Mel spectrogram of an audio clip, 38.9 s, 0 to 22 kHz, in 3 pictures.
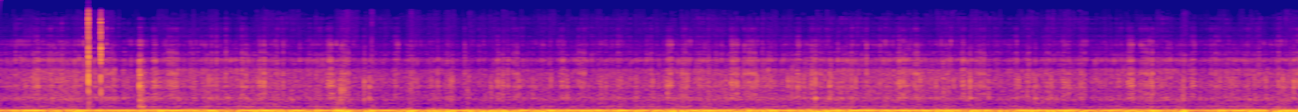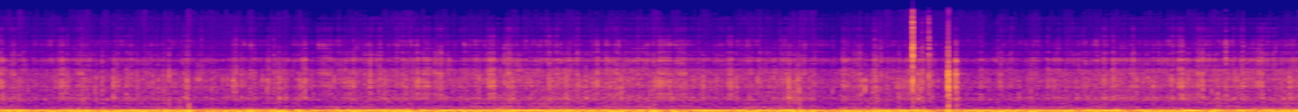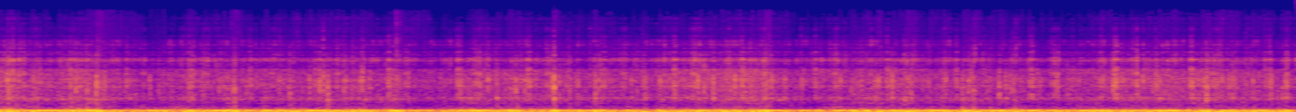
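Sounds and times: bike rattling: 0.0 - 38.9
wind and tyres on dirt rumble: 0.0 - 38.9
sharp click: 0.8 - 1.2, 22.0 - 22.6.

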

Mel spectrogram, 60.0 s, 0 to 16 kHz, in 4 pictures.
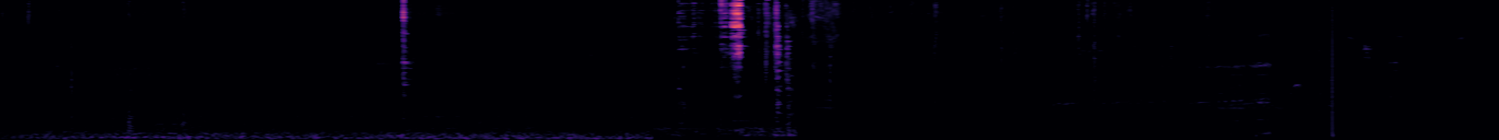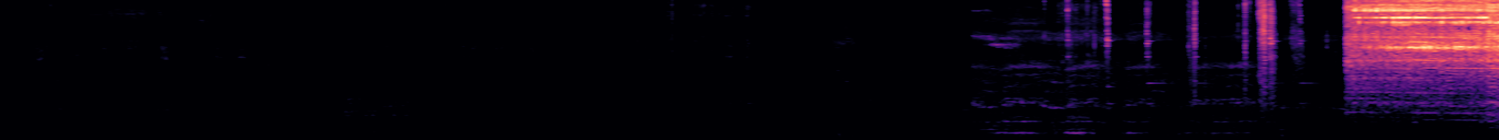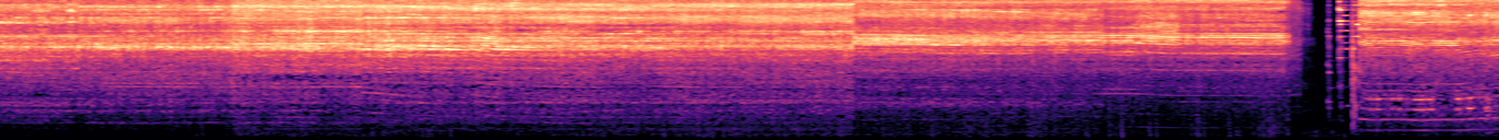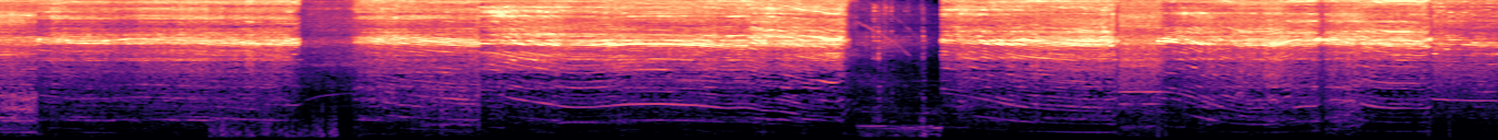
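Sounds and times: angle grinder cutting steel: 24.8 - 59.9.

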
